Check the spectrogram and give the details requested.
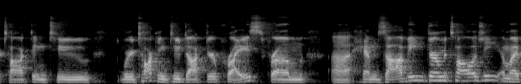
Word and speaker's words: Hamzavi: price from hem xavi dermatology am i pronouncing that correctly yeah all right perfect so dr.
